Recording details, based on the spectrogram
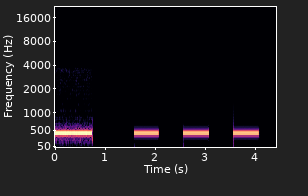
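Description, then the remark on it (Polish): A telephone busy signal heard while trying to call Krzysztof Apostolidis, chairman of the management board of Fabryka Biznesu: a short, buzzy opening tone, then three steady low-pitched beeps, each about half a second long, repeating at even intervals with silence between and no voices. “Dziś próbowaliśmy połączyć się z prezesem zarządu Fabryki Biznesu, Krzysztofem Apostolidisem.”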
